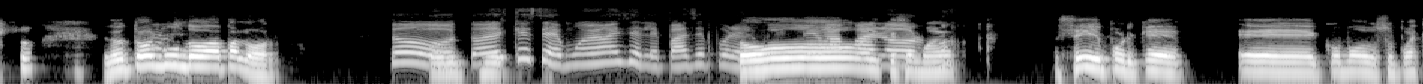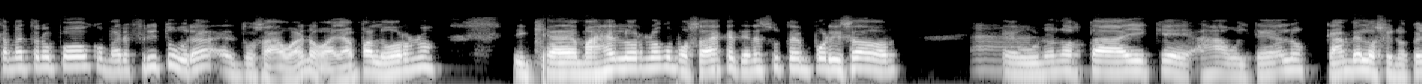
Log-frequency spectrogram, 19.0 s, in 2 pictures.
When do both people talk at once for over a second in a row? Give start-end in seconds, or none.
4.9-6.4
